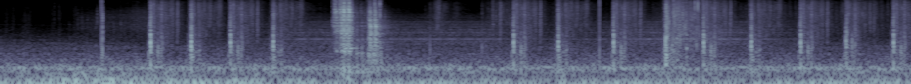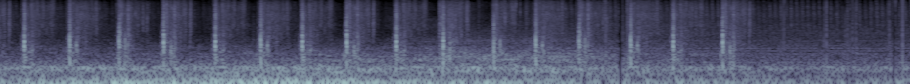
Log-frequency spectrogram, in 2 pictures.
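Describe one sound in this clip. Footsteps fall at a steady walking pace on a concrete floor in an echoing tunnel.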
